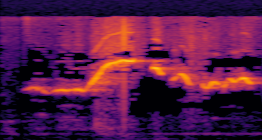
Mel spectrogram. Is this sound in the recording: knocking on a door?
no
